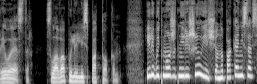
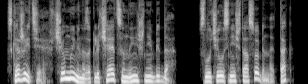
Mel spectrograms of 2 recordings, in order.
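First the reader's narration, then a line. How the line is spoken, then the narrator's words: Gentle. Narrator (Russian): мягко предложил собеседнице Калгари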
